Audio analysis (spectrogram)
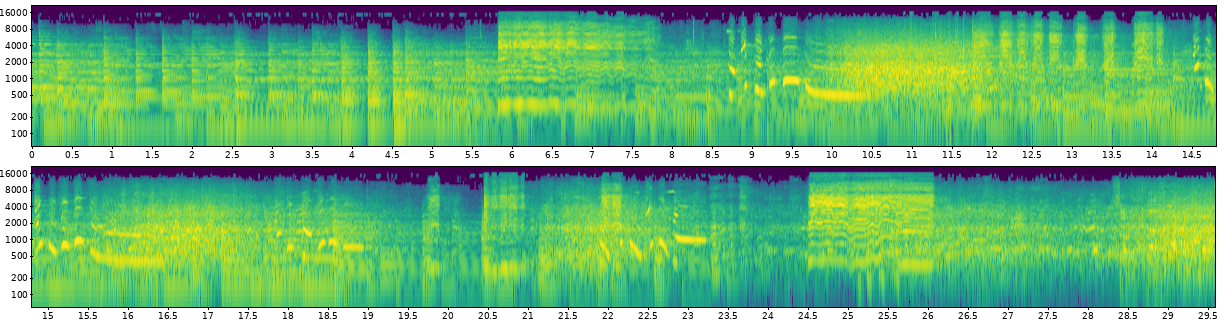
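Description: Pippa Evans plays a bouncy pop melody on a buzzy kazoo while Richard Osman slides up and down on a swanee whistle in swooping glides alongside it, the two playing together loudly and steadily for about thirty seconds.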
